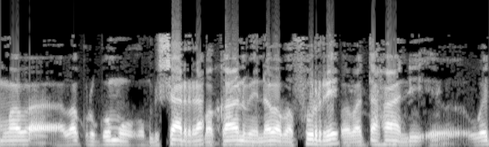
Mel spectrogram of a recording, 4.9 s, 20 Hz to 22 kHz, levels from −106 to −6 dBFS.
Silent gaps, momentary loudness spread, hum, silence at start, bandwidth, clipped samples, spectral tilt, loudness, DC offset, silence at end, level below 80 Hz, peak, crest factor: none; 9 LU; none; 0 s; 12 kHz; 0.8%; -4.5 dB/octave; -13 LUFS; under 0.1%; 0 s; -46 dBFS; 0 dBFS; 12 dB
